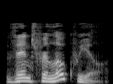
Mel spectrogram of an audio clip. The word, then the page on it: ventriloquial: British English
